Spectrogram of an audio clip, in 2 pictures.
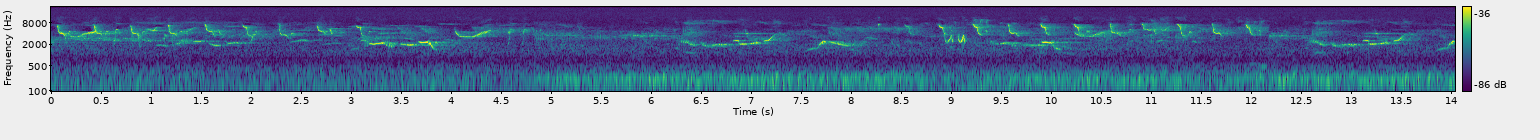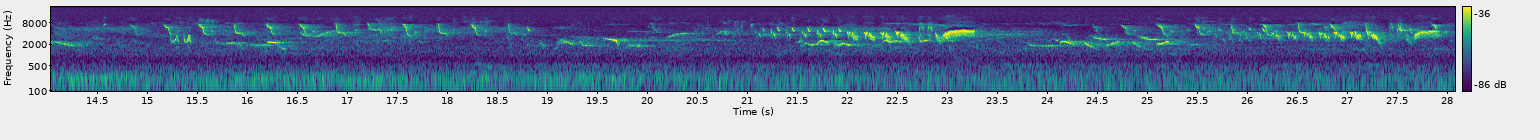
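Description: Very faint birdsong: several small birds chirping, with rapid trills several times, over a faint low hum.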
